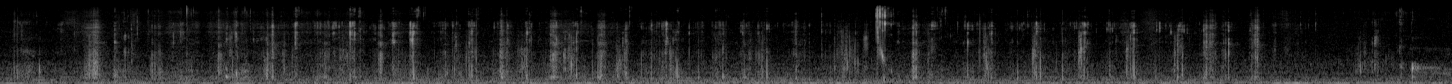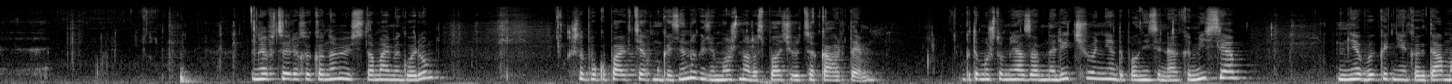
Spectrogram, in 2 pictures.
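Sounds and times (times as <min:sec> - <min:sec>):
chewing with crunchy clicks: 0:00.1 - 0:14.2, 0:15.2 - 0:17.0.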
